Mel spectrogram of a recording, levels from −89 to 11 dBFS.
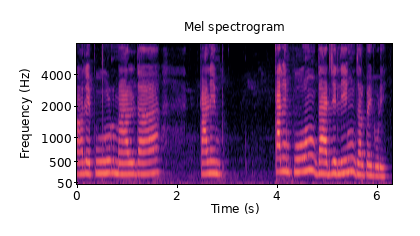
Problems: background sounds at intervals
